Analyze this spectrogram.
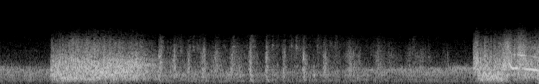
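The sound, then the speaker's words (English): Gunshots in a shootout near a thicket: two loud, sustained blasts frame a long run of many quick, sharp cracks, with no talking. “I'm going to fire and roll away, maybe draw a shot.”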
